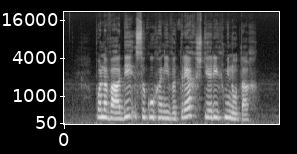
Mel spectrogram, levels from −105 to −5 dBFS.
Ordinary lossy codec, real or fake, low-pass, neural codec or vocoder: none; fake; none; vocoder, 44.1 kHz, 128 mel bands every 256 samples, BigVGAN v2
